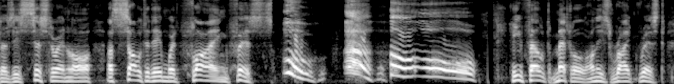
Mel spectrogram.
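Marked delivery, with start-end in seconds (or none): 3.5-6.0 high, loud yelps under blows; cries of pain. A narrator's reading. Gerard assaulted with flying fists, cries of pain. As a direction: yelp with each punch, last one drawn out.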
